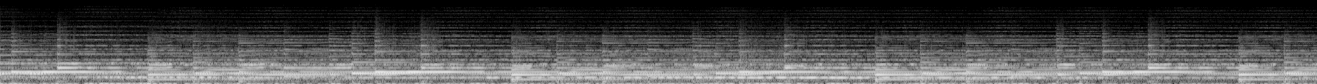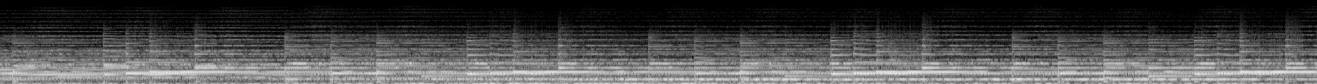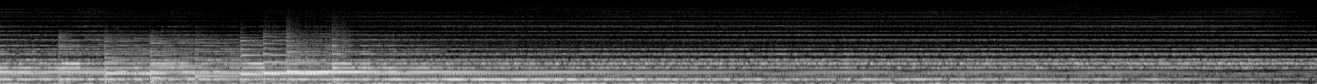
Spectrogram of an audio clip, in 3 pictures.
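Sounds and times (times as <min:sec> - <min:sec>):
piano practice: 0:00.0 - 0:38.0.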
